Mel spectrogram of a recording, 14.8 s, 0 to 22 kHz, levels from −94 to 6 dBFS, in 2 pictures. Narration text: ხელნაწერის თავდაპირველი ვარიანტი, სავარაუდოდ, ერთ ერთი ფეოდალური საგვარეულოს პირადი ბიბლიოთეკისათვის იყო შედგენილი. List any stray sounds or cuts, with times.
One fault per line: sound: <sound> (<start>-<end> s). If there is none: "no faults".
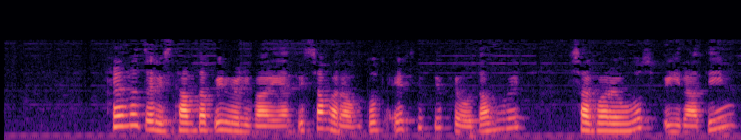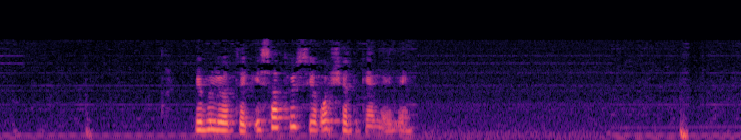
no faults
